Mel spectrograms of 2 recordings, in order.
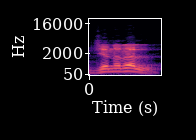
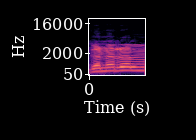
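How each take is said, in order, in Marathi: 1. शब्दाची सुरुवात ज आवाजाने होते. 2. शब्दाची सुरुवात कडक ग आवाजाने होते.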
